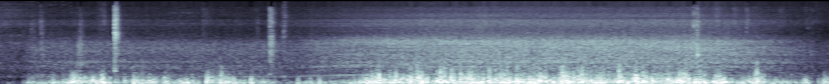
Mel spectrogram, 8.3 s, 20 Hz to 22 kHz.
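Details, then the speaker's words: 2014 Lasko 16-inch table fan model 2506 switched off after running, replacement motor from a mid-2000s 18-inch stand fan: soft low whooshing rumble easing off slowly, no rubbing or clicking; long free spin-down credited to better bearings and washers. "So the bearings and washers this thing uses are actually better than the ones on the original motor. So that's why it has a much longer spin down. That's really fascinating."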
